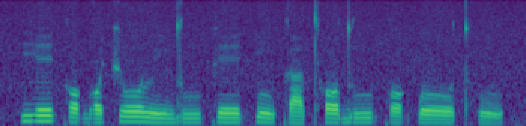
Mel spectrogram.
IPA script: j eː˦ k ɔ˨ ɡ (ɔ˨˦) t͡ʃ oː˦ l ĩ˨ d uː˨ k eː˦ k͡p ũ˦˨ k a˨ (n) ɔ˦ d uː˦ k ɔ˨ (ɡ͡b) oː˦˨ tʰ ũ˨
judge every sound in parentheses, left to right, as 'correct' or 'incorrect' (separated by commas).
incorrect, incorrect, incorrect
